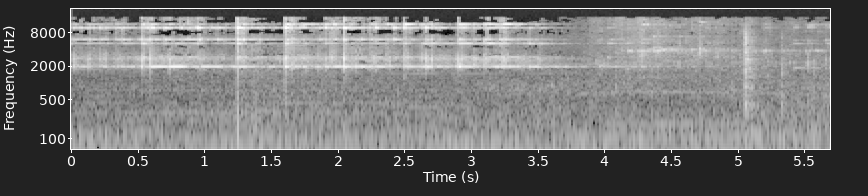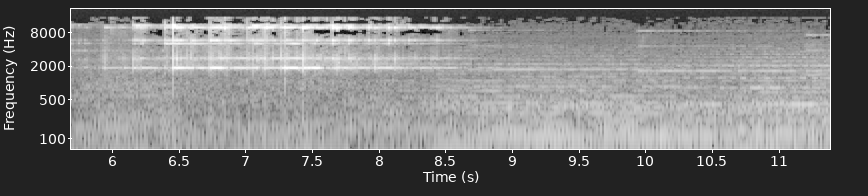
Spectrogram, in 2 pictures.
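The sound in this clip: Ringing of an ornate bell with strange patterns, heard as faint, shimmering metallic tones with scattered clinks that swell briefly and then fade into a low rumble.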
